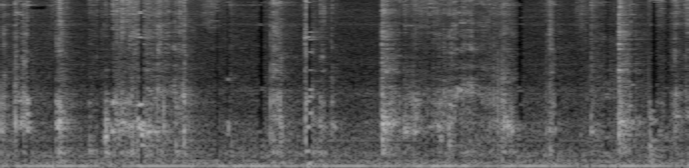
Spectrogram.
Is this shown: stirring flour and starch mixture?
yes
